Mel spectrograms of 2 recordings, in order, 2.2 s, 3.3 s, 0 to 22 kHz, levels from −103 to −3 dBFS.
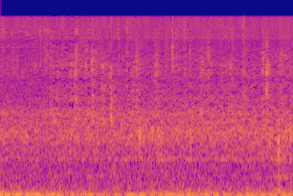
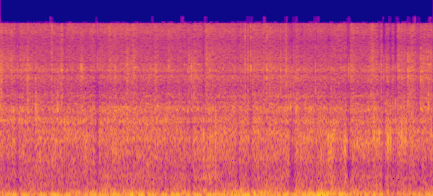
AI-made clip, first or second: second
